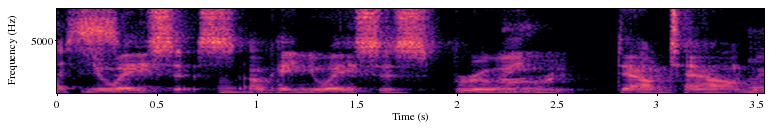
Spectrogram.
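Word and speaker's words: Nueces: Yeah, we went to, now correct my pronunciation, but Nuses, Newasis, Newasis.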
